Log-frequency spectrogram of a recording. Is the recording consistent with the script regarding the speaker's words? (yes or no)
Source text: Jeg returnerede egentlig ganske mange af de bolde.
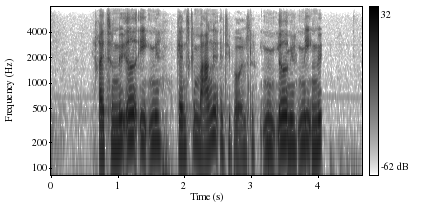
no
